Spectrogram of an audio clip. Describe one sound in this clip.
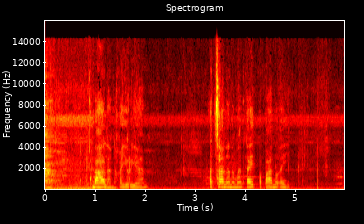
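A middle-aged woman speaks calmly up close.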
